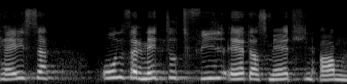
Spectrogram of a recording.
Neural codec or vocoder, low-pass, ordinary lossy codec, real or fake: codec, 32 kHz, 1.9 kbps, SNAC; 14.4 kHz; none; fake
